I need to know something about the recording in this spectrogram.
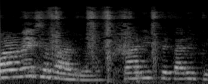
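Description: A woman speaking, her voice getting quieter toward the end.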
